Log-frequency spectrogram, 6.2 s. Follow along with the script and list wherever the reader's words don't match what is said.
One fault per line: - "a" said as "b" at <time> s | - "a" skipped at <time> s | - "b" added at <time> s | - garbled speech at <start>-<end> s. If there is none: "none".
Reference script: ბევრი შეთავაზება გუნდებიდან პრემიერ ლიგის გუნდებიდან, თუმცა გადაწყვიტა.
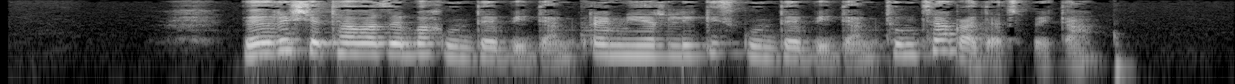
none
